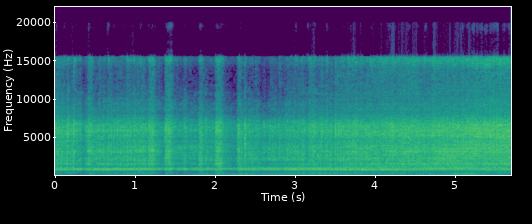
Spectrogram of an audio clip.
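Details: Lionel Tie-Jector toy train car reassembled after brush refit, running again with body on: steady, fairly high electric whine with light quick ticking, likely from the nylon gears; owner thinks the gears can be quieted. Normal running.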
